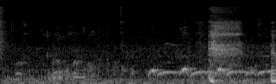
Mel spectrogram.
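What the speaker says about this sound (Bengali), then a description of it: "এখানে দেখতে পাচ্ছেন একদম ইটালিয়ান আউল কবুতর" An Italian owl pigeon coos in a pigeon market setting, a short series of soft rolling coos that grow a little louder, close but quiet under a faint background hum, with a brief knock near the end.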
